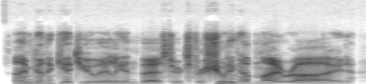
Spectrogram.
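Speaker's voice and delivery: cocky, swaggering action-hero voice. Quoting the character's lines while chatting about doing the voice, Duke Nukem voice. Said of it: "the Duke Nukem voice".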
